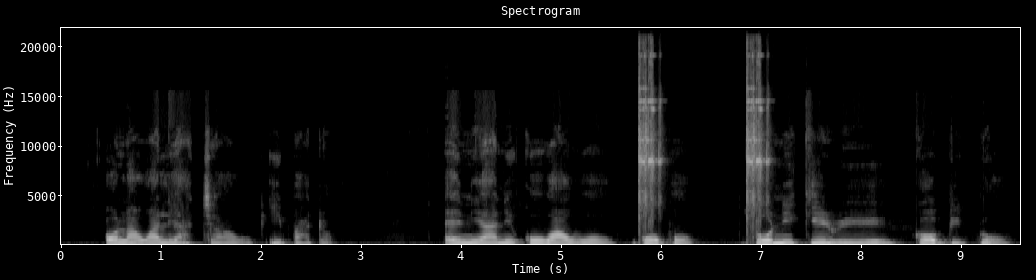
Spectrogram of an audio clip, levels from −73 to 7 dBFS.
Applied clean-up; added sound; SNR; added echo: none; Coin (dropping); 2 dB; none.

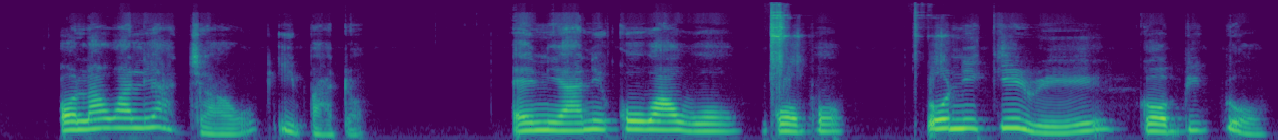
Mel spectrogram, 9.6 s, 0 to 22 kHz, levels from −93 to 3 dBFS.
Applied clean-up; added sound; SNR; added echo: neural mask model RNNoise.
